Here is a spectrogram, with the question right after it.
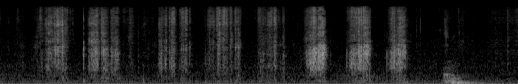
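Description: A damp, hand-sized orange porous polyurethane foam kitchen sponge is held in both hands while fingers and long dark nails squeeze and rub it. The result is a series of irregular bursts of bright, crackly, wet rubbing and squishing, separated by short quiet gaps. The last burst has a soft low thump.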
